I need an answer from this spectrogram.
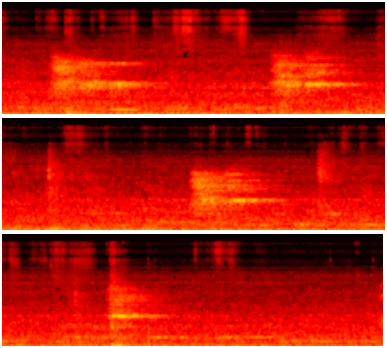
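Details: Shrill, clipped barks from a Standard Poodle in the Fuji branch of the Inu no Ie pet shop, four main yelps about every three seconds over constant indoor background hum.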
